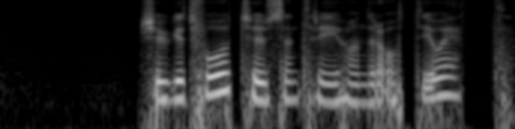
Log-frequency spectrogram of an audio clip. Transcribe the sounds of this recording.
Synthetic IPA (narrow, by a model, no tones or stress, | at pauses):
ɕʉ̟ːɡʊt̪ʰv̥oːt̪ʰʉ̟ːsənt̪ʰɾeːɦɵnd̪ɾa̰ʔɔt̪ʰːɪʊɛt̪ː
